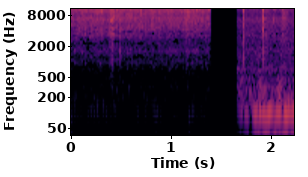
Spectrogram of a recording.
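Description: Grated coconut and onion roast in a pan, a steady close sizzle with a brief silent gap before the frying noise resumes.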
